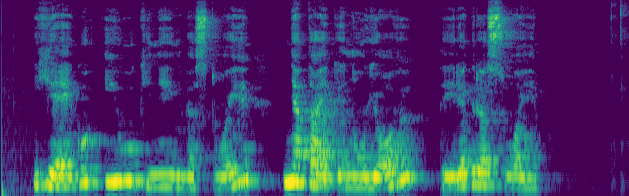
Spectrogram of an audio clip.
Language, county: Lithuanian, Kaunas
